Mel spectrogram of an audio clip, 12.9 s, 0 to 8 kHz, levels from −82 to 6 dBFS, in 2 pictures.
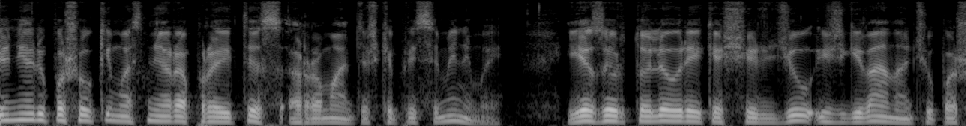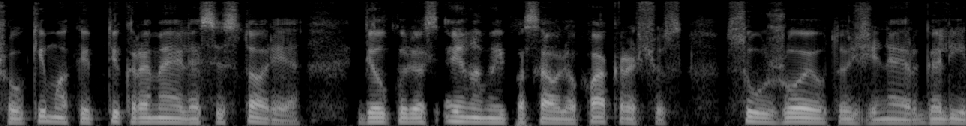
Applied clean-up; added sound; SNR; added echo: neural mask model Resemble Enhance denoiser.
